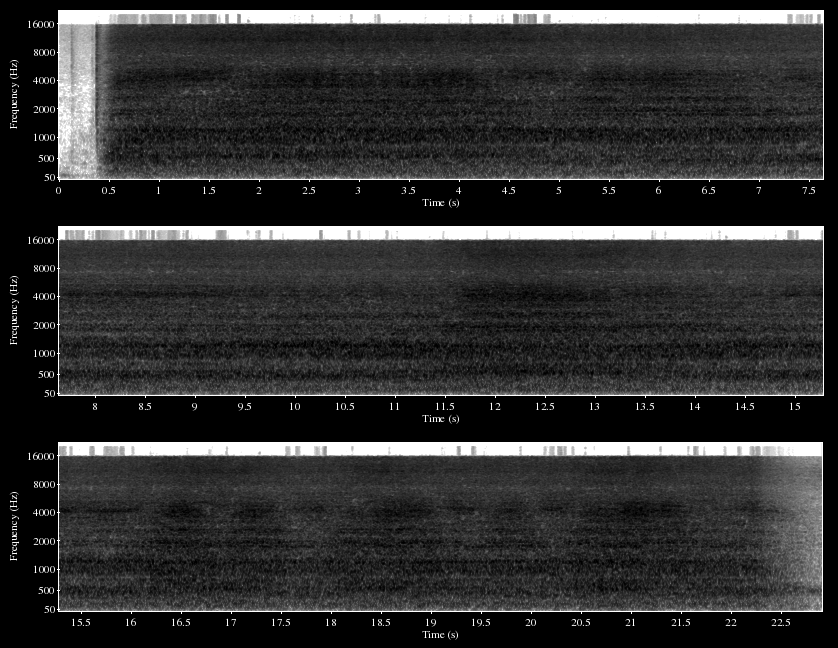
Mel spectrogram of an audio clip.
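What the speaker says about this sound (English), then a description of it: "So I will use my heat tool again" A heat tool blows a loud, steady hiss of hot air over wet paint on a doll-decorated journal cover, running unbroken for over twenty seconds with no voices.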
